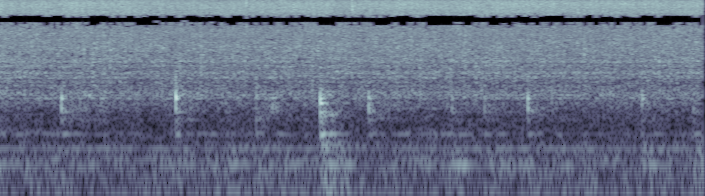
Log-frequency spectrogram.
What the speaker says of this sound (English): Let the onions cook until they brown.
